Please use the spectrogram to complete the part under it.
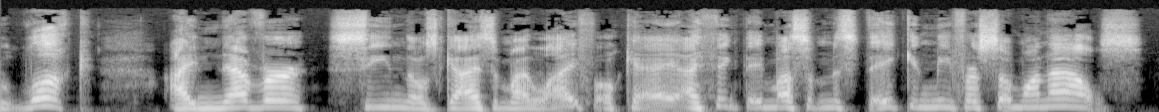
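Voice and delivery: high-pitched, agitated denial. A narrator's reading. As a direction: insist anxiously, pitched well up. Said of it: "Billy was visibly agitated".

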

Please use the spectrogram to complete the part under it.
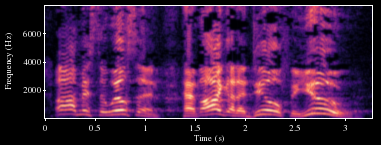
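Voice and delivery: high, loud hammed-up Indian accent, laughing through it; mock call centre accent. Preacher mimics the salesman calling Tim, laughing and loud. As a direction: play the pushy salesman with a put-on accent. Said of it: "work with the accent anyway".

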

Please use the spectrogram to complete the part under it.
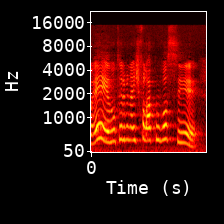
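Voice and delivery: lightly acted game dialogue; imitated game hero. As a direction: quote the hero calling after someone. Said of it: "geralmente ele faz o".

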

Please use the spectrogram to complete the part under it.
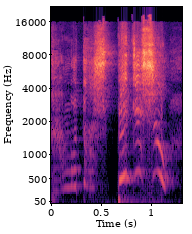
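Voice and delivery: swearing after a maddening phone call; angry outburst. Retold or imitated. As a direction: blow up and curse her out. Retells her angry outburst.

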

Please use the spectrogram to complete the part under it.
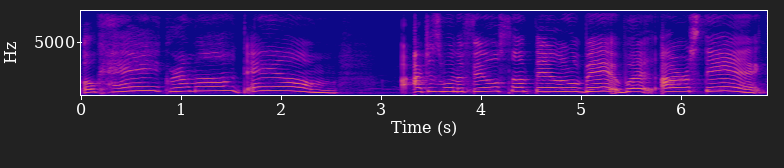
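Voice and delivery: put-on high-pitched, put-upon teen protest; mock exasperation. Teenager answering strict grandma, mock exasperated. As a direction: imitate a grandchild giving in, pitched well up.

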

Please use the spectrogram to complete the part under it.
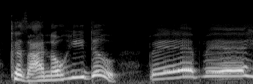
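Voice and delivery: ordinary delivery

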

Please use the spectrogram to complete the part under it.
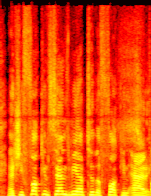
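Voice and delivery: usual speaking voice

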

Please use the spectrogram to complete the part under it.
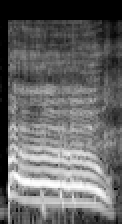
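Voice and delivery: boo the comic off like a heckler; long high jeering boo; old-fashioned heckle. Acted. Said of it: "by just going".

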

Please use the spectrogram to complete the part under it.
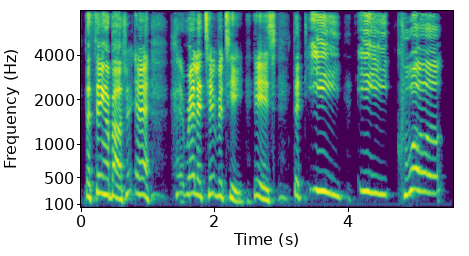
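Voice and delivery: solemn visitor from another dimension, growing urgent; lightly voiced alien messenger. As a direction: warn the people of Earth before you explode.

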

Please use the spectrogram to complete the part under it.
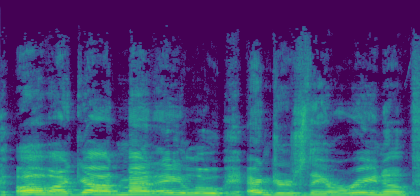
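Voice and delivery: loud hyped ring announcer; wrestling announcer. Retold or imitated. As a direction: announce the entrance with hype. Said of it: "talking like a wrestling announcer".

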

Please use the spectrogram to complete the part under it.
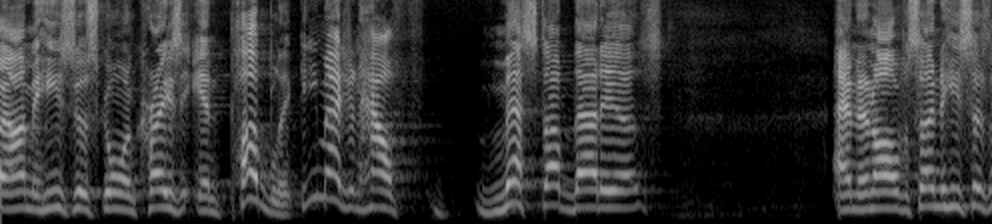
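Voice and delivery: usual speaking voice

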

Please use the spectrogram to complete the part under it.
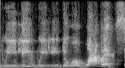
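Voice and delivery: lightly voiced Elmer Fudd lisp; a hint of a cartoon hunter. Imitating the cartoon's way of talking, a light lisp. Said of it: "Elmer Fudd talk wheelie".

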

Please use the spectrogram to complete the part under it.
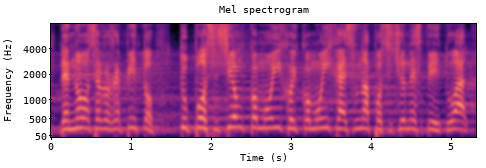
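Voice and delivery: escalating shouted sermon; full-force preaching. Acted. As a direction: preach it hard, rising each line.

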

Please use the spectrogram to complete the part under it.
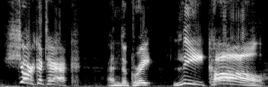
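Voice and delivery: slow, drawn-out ring introduction; big announcer call; fight announcer. Acted. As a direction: stretch the fighters' names for the arena. Game master announces next fight.

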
